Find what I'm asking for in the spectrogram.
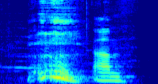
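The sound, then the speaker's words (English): Someone with sinus drainage clears their throat in two rough, fairly quiet bursts, the first longer and heavier, followed by silence. “I already have a bad habit of clearing my throat when I get a little nervous, but on top of that, I have kind of some sinus drainage this morning”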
